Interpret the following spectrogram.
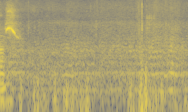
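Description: Honeybees buzzing in a steady hum around a brood frame held out of an open hive.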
